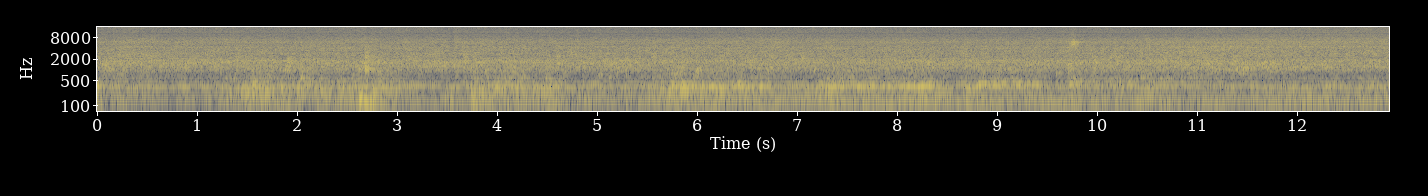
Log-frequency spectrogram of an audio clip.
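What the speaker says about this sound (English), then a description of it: "get some more of that hot water" Steady broadband rush of hot water running from a tap, continuous and fairly close, with a few faint clinks over the flow.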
